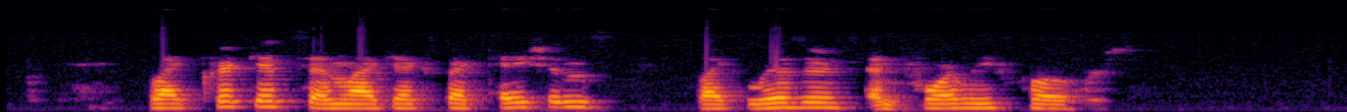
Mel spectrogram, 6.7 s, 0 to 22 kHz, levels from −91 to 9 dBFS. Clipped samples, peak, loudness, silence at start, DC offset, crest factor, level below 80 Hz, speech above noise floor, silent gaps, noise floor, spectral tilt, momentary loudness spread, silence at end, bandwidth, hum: under 0.1%; 0 dBFS; -15 LUFS; 0.75 s; under 0.1%; 16 dB; -60 dBFS; 54 dB; none; -68 dBFS; -10.5 dB/octave; 7 LU; 1.25 s; 4.8 kHz; none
